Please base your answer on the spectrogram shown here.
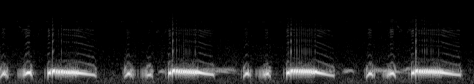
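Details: Spotted dove cooing in the 'thúc gù' style. Paired short coos are each followed by a long coo that drops in pitch at the end, repeated about four times in a clear, even rhythm.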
